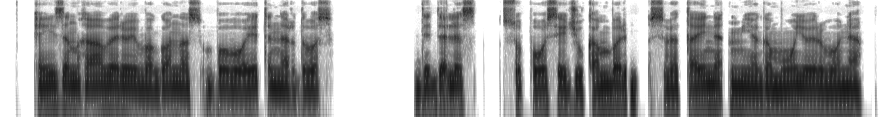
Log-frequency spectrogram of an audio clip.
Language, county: Lithuanian, Marijampolė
